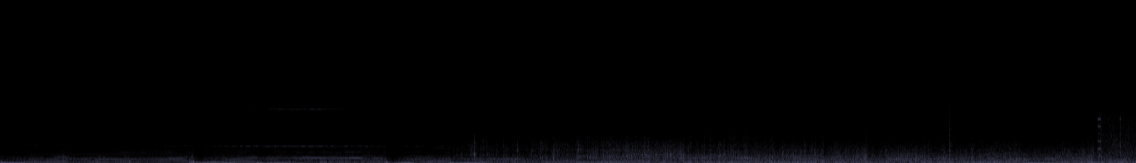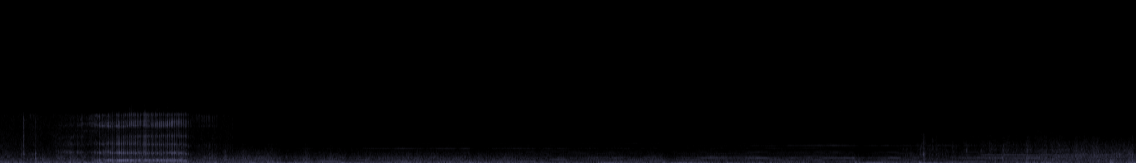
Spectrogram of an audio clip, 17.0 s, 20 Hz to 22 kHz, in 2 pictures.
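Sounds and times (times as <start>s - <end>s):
faint ambient music: 0.0s - 17.0s.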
